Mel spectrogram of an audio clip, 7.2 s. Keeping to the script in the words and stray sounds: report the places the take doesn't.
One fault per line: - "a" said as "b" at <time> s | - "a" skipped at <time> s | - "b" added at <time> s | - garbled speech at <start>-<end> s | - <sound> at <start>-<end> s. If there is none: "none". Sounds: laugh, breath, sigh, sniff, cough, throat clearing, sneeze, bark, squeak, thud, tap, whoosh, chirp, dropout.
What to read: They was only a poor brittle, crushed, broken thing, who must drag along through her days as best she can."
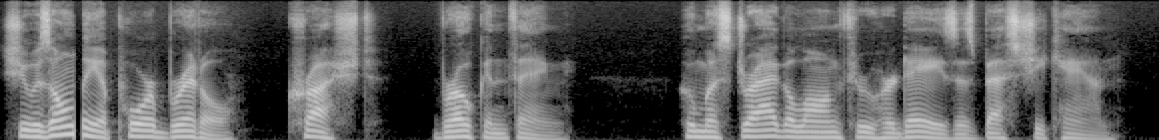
- "They" said as "She" at 0.0 s
- dropout at 0.5-0.5 s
